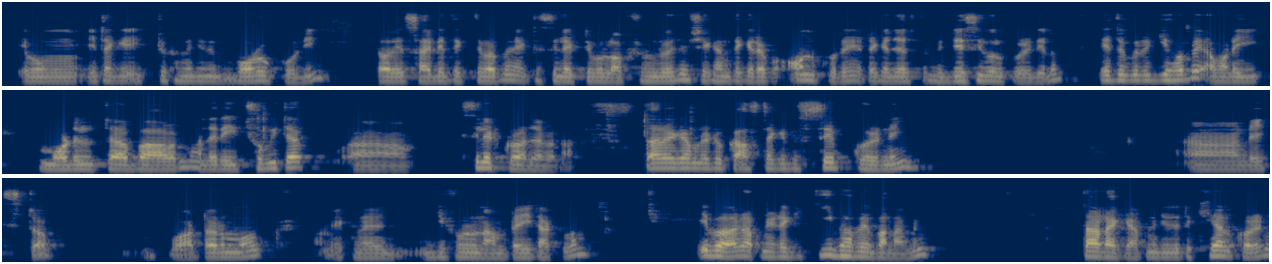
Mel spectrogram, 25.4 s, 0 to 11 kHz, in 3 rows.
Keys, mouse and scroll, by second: 1.7-7.0 drag, 7.4-7.8 scroll up 5, 7.9-9.0 shift+middle drag, 9.0 click, 9.4 scroll down 3, 10.2-10.9 shift+middle drag, 10.9 scroll up 2, 12.8 ctrl+s, 20.5-20.8 scroll up 1, 20.9-21.9 shift+middle drag, 21.9-22.4 scroll down 2, 22.4-24.6 shift+middle drag.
